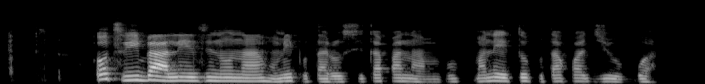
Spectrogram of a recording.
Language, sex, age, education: Igbo, female, 30-45, tertiary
